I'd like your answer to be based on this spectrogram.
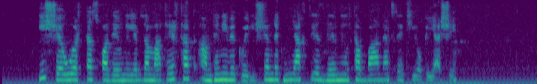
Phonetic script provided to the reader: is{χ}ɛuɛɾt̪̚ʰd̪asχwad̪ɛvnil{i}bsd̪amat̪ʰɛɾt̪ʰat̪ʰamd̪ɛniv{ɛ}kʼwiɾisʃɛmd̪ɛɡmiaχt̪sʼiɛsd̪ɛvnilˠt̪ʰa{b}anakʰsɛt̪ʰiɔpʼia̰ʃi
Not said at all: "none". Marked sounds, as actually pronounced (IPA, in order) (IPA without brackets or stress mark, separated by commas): ʃ, ɛ, ɛ, b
